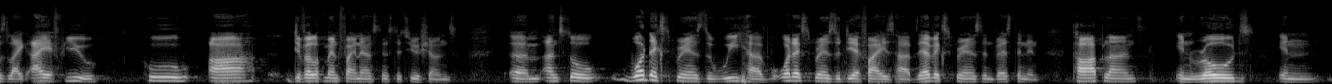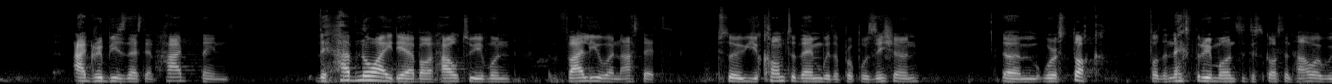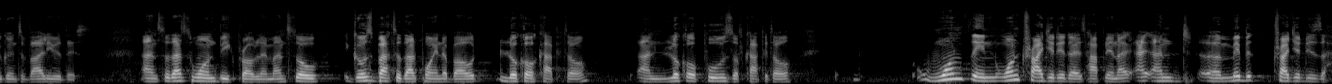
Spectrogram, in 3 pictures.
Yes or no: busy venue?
yes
